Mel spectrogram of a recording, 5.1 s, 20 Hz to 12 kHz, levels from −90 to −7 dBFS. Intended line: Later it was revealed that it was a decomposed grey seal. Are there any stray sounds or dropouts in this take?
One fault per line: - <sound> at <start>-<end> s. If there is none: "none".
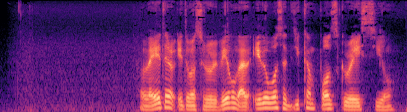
none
